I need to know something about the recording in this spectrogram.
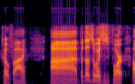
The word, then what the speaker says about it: Ko-fi: and this is my Kofi Kofi I don't know how to pronounce it but yeah you can buy me a coffee so it's probably coffee instead of KO phi but those voices before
